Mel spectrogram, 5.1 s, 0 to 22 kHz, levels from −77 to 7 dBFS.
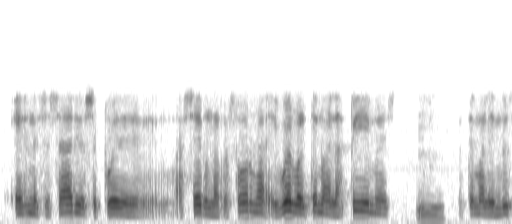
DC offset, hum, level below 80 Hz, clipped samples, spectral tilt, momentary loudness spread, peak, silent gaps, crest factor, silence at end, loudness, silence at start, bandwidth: under 0.1%; none; -68 dBFS; under 0.1%; -8 dB/octave; 16 LU; -8 dBFS; none; 18 dB; 0 s; -25 LUFS; 0.15 s; 4.4 kHz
